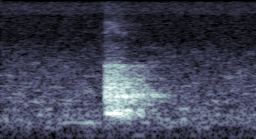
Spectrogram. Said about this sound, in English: And my dogs are barking and I can't do anything about it.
